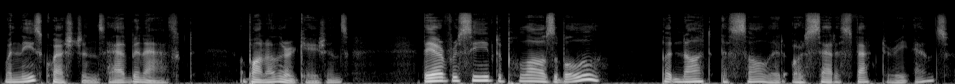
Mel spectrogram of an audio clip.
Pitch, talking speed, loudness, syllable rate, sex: 115 Hz, 130 wpm, -22 LUFS, 5.0 syllables/s, male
